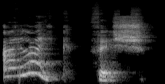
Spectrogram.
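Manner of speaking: slow, drawn-out "I like fish"; slow questioning prompt. Shown as a demonstration. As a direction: prompt the learners slowly. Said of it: "how would you say".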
